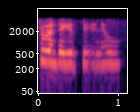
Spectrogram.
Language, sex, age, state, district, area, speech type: Kannada, female, 60+, Karnataka, Udupi, rural, conversation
